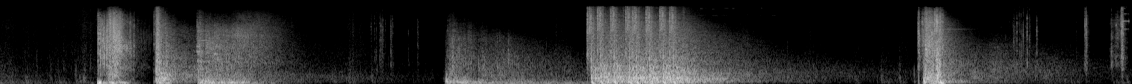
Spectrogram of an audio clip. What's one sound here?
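Rifle shots crack loudly and echo away.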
